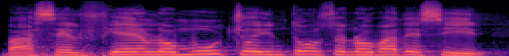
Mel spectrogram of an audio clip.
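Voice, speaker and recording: A male pastor preaching a sermon, telling a story in an animated way with big swings in pitch and loudness. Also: a little fast.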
